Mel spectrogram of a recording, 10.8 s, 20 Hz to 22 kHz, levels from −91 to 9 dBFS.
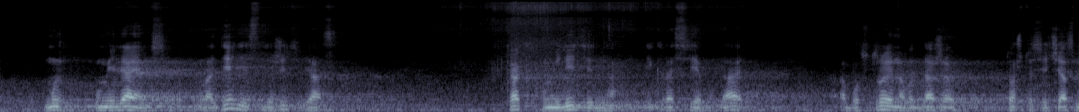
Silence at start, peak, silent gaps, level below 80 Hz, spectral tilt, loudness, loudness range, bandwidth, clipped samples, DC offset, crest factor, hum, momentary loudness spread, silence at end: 0 s; -16 dBFS; none; -58 dBFS; -8.5 dB/octave; -35 LUFS; 5 LU; over 20 kHz; under 0.1%; under 0.1%; 20 dB; none; 20 LU; 0 s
